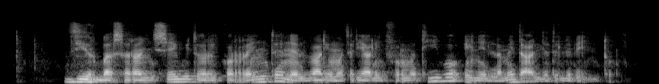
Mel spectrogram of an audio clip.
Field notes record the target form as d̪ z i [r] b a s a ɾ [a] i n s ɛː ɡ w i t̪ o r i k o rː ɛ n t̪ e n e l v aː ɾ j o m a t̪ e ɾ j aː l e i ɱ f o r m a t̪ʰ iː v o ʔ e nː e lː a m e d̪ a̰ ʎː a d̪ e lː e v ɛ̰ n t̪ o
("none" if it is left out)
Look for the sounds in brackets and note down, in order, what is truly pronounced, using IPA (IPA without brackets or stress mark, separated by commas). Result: r, a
